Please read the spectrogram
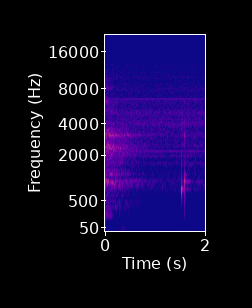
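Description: Quiet pause with one short, sharp click about one and a half seconds in.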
